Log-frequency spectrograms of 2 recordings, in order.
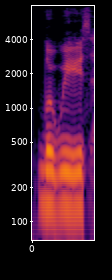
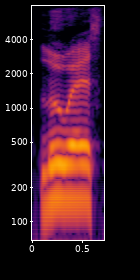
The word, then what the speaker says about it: Luis: Because I tell you this, my name is Luis, L-U-I-S. I've always had, like, Louis the American way, or L-O-U-I-S.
